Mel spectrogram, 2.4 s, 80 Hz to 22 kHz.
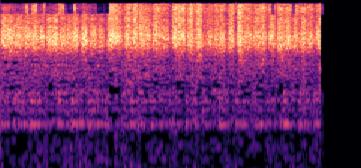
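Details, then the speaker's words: Pressure canner held at 10–11 pounds while canning chili: steady hiss pulsing lightly as the weight rocks, then stops; rocking shows proper pressure, while too strong means above pressure and none means too low. "you can listen to it so i can be working in the same area but as long as i can hear it i'll know whether it's at 11 pounds of pressure or not"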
